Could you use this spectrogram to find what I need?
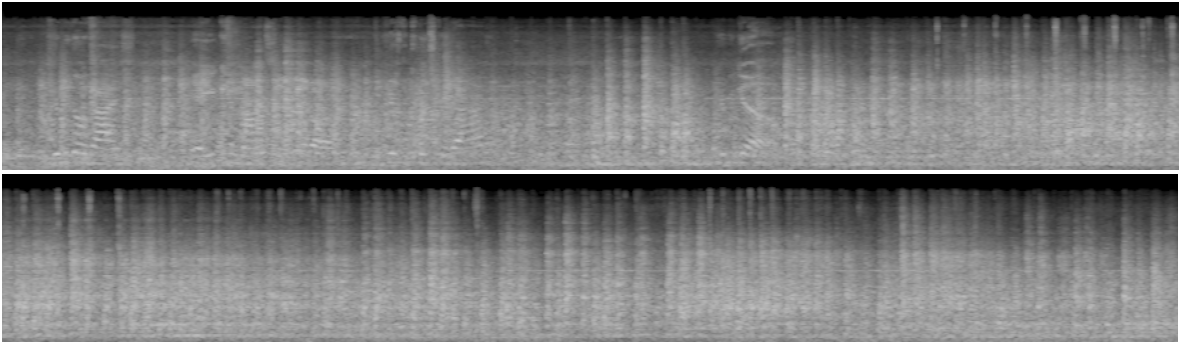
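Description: A fairground ride rumbles and rattles steadily.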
